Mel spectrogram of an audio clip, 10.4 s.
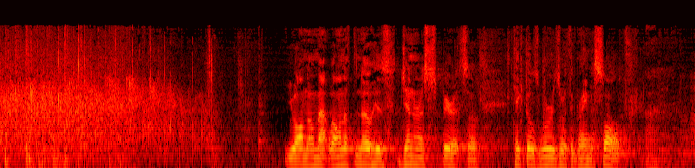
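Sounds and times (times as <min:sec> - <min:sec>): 
audience applause welcoming a speaker at a morning gathering: 0:00.0 - 0:03.2
speech: 0:04.3 - 0:10.0.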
